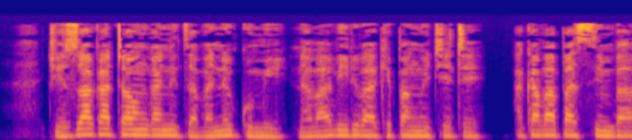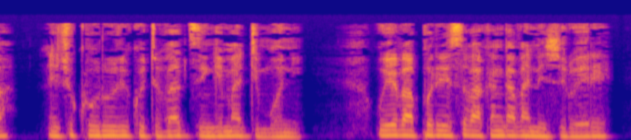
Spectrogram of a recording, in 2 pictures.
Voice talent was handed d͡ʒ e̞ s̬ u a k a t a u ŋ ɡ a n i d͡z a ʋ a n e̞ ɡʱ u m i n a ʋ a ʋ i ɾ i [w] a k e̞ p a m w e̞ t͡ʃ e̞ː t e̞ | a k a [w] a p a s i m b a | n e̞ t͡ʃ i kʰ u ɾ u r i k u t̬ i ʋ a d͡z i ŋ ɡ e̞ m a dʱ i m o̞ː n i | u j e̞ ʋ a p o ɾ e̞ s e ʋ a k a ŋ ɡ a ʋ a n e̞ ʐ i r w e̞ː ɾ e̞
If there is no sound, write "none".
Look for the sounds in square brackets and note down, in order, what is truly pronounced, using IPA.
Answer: ʋ, ʋ

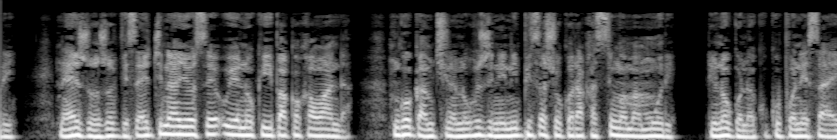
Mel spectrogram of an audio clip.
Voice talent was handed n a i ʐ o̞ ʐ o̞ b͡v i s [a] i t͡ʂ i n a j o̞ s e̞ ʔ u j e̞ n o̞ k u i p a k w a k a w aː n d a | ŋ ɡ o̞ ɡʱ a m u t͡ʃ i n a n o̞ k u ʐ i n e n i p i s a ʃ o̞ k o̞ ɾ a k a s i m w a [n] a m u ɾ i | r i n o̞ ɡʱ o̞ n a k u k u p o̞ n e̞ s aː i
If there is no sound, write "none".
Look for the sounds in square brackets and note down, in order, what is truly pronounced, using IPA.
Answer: a, m

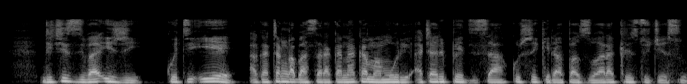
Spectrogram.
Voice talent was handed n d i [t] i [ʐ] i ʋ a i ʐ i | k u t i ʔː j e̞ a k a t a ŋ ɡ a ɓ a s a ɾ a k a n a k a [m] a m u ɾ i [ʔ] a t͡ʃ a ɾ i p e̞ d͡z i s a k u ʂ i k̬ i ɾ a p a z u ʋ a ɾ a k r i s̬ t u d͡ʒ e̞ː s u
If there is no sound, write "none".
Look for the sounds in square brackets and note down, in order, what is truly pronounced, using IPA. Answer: t͡ʃ, z, m, ʔ

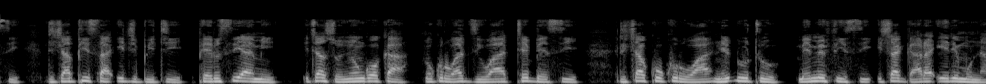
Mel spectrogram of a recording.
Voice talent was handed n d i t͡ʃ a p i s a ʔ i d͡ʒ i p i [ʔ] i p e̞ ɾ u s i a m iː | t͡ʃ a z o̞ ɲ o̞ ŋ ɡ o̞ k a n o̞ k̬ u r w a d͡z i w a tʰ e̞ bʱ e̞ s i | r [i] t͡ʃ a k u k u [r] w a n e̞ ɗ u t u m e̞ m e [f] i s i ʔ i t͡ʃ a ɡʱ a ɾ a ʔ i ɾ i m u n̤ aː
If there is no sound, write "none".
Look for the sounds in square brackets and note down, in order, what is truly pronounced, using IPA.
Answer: t, i, r, f

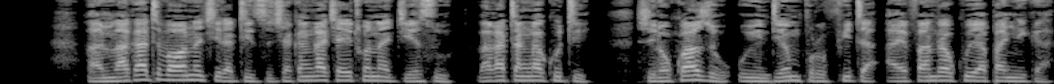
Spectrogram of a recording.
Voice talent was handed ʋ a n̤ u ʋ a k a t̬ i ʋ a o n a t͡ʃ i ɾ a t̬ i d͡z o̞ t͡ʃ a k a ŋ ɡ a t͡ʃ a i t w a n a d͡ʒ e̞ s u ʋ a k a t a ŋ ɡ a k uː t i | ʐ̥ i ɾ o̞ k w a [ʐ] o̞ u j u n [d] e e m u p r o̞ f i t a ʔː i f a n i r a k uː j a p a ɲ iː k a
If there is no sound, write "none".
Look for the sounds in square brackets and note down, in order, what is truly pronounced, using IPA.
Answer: ʐ, d

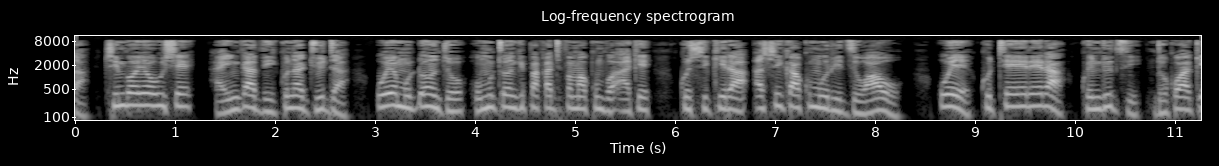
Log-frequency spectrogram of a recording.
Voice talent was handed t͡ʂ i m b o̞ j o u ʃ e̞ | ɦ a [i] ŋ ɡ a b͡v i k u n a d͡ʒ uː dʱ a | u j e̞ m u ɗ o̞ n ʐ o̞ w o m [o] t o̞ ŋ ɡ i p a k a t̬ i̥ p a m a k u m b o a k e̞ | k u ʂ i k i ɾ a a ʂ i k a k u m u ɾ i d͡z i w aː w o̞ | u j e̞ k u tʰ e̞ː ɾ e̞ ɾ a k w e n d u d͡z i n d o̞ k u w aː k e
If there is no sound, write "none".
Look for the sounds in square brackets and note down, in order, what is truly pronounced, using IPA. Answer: i, u

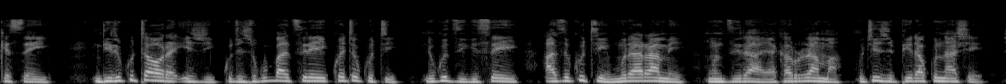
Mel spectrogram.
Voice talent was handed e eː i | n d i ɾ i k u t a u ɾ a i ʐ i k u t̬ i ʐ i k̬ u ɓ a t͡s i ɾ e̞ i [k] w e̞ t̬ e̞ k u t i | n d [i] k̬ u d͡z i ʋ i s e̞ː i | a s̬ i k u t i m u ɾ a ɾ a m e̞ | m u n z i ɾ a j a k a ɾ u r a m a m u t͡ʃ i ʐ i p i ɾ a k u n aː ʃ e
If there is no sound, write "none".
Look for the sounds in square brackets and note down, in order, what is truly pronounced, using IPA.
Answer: k, i

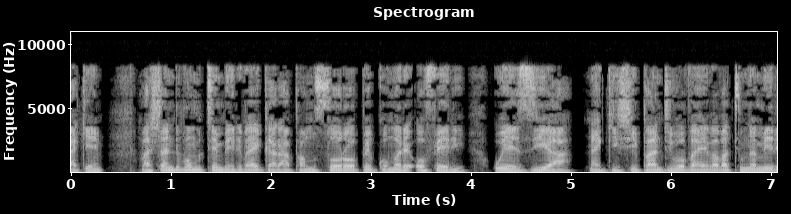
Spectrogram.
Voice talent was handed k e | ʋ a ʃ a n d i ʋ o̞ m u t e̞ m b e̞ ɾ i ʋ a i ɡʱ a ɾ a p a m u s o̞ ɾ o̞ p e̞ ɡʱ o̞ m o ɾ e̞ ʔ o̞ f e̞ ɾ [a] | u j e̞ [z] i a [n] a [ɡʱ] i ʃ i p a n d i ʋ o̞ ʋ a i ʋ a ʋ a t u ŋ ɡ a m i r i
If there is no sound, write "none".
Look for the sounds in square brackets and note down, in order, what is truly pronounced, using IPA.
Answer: i, z, n, ɡʱ

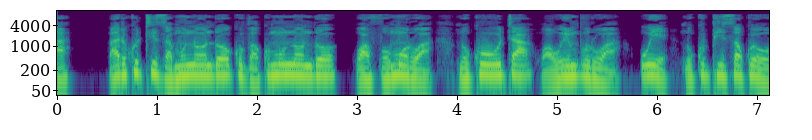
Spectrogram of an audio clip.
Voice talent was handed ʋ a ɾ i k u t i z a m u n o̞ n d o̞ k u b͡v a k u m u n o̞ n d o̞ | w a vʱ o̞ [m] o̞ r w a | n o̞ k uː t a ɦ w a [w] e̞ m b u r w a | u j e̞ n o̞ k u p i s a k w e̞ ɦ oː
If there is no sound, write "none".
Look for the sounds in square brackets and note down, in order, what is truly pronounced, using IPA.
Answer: m, w

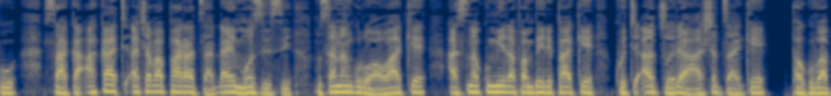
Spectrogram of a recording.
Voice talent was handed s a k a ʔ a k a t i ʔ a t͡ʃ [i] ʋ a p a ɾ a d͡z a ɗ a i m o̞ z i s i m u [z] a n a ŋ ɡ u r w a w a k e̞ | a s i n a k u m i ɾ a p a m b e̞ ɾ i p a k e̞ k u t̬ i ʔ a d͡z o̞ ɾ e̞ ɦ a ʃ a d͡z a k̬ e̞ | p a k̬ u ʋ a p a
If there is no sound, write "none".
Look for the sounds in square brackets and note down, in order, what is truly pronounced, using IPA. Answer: a, s

